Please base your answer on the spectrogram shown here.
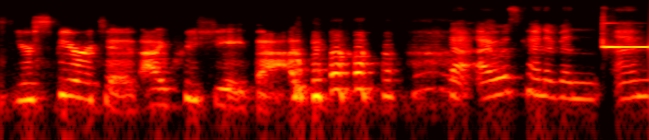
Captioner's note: laughs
